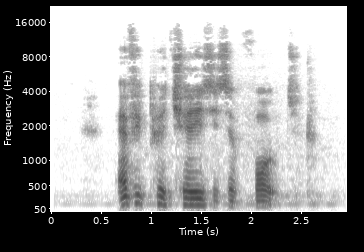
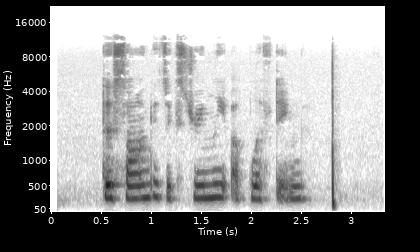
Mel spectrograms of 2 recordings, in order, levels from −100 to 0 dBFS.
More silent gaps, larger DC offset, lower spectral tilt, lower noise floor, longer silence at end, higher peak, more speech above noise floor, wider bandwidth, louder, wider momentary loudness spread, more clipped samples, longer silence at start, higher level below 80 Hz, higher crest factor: neither; neither; second, -3.5 dB/octave vs -5 dB/octave; first, -67 dBFS vs -51 dBFS; second, 0.3 s vs 0.5 s; second, -14 dBFS vs -6 dBFS; first, 32 dB vs 24 dB; first, 15.5 kHz vs 12.5 kHz; second, -34 LUFS vs -28 LUFS; first, 18 LU vs 11 LU; neither; first, 0.65 s vs 0.5 s; about the same, -76 dBFS vs -78 dBFS; about the same, 22 dB vs 22 dB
